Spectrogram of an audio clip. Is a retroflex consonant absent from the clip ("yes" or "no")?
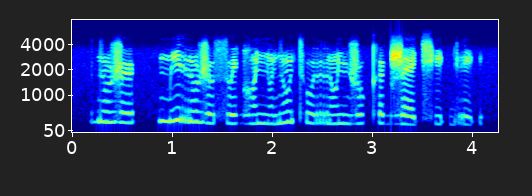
no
